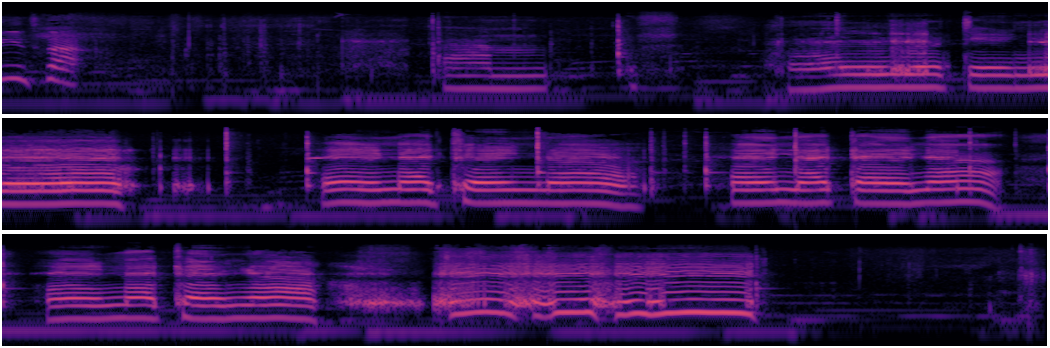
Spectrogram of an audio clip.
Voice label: kid talk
